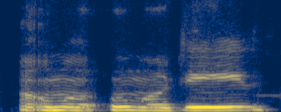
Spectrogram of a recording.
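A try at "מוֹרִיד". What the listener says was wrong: Morid. It's a resh, then a dalid. No, a resh, umorid. A resh, a yud, then a dalid.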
